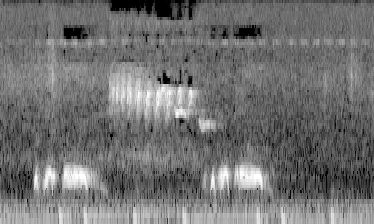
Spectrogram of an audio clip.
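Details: Two coo phrases from a spotted dove in rainy, windy conditions, each short notes then a long falling note. A brief high chattering bird call comes between them, with a low droning background.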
